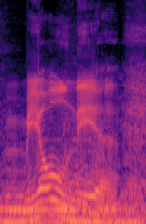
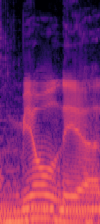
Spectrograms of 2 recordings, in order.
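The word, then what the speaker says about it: Mjolnir: The first challenge with a hammer is to work out how to pronounce it, which is Molia uh in our movie at the moment. Until somebody corrects me, I'm sure they will. Uh Molia, the hammer, this awesome uh weapon for Thor.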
